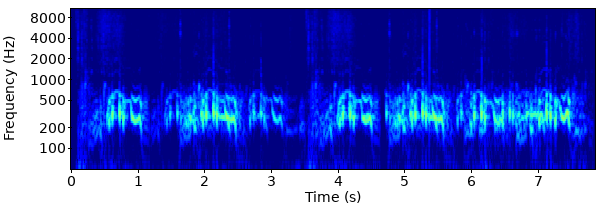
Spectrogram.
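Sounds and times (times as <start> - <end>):
pigeon cooing: 0.2 - 7.8.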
